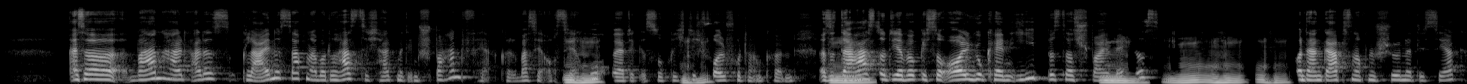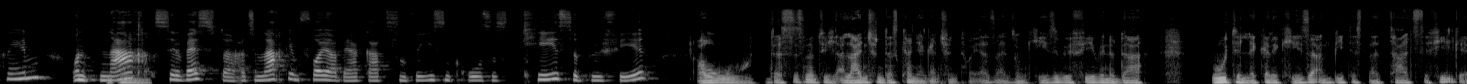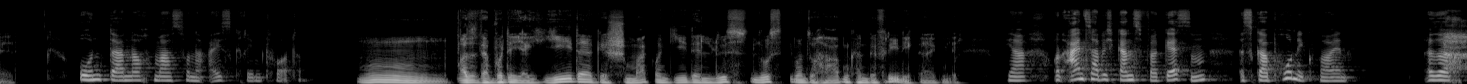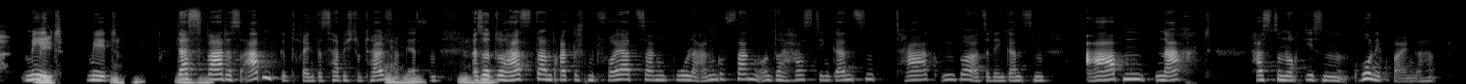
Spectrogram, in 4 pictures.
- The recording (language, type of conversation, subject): German, podcast, Was war dein liebstes Festessen, und warum war es so besonders?
- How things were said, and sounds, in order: other background noise; drawn out: "Mm"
